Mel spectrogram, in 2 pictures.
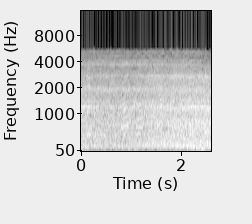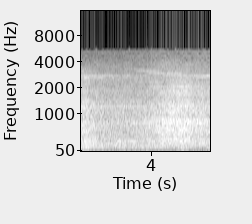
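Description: Combat aircraft at Aviano air base roar with a steady, loud broadband engine rumble that swells slightly toward the end, a continuous jet noise with no clear breaks.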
